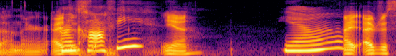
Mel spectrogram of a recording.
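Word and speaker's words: Ko-fi: yeah that thing well spelled with a K it's weird yeah but it's pronounced coffee because their slogan is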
